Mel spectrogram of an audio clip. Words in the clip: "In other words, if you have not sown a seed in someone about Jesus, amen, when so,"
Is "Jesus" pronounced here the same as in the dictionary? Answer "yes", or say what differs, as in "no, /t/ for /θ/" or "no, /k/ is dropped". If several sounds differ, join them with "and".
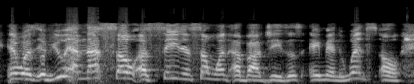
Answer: yes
